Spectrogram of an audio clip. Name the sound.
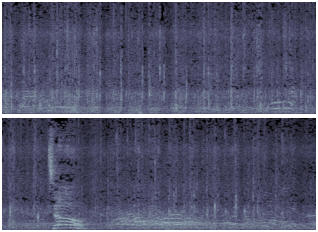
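concert audience applause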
